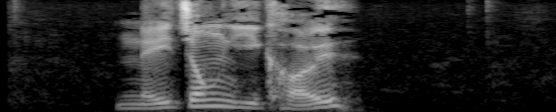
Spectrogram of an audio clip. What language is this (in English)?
Cantonese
